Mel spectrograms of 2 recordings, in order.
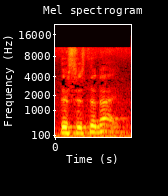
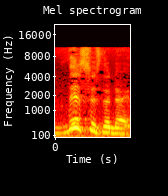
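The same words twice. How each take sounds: First: The word "day" carries the stress. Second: The word "this" carries the stress.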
